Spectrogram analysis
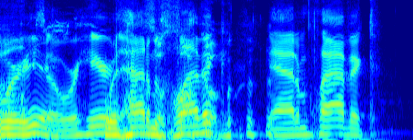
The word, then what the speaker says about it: Hlavac: here with adam adam clavic what do people say you said you were surprised clavic yeah they say um i don't know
